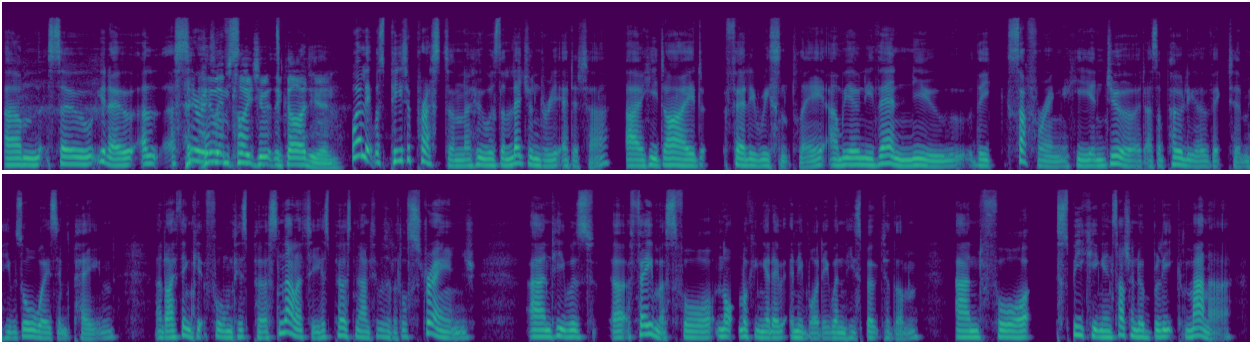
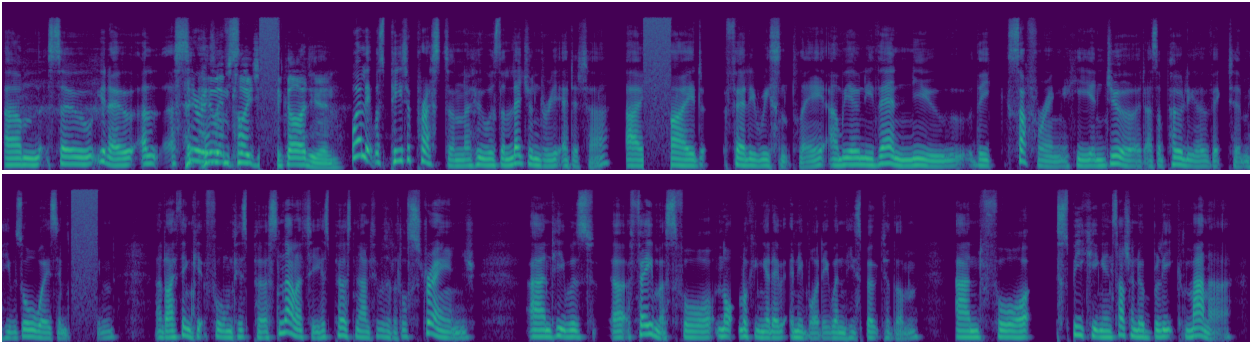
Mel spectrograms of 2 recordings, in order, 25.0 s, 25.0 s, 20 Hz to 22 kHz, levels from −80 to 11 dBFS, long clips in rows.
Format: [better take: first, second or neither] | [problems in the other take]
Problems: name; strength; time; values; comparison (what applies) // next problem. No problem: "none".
first | audio cutting out; filled with static; at 2.5 s, at 6.5 s and at 13 s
